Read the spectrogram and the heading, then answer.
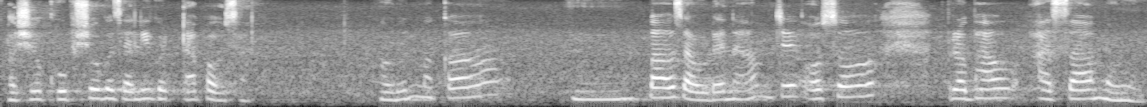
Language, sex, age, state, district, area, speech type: Goan Konkani, female, 18-30, Goa, Bardez, urban, spontaneous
